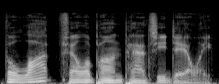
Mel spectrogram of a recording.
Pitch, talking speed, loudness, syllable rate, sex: 95 Hz, 165 wpm, -16 LUFS, 4.4 syllables/s, male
